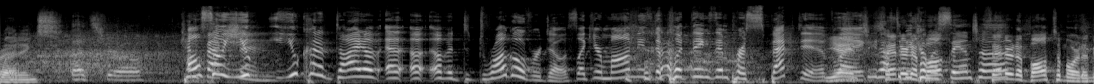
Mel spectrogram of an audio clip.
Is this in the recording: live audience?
yes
